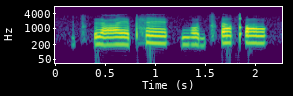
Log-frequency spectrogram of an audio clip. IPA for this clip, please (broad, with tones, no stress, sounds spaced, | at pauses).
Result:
t͡sʼ ə˨ ʕ æ˨ pʰ æ˦ | w ɔ˨ d t͡sʼ a˦ qʼ ɔ˦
